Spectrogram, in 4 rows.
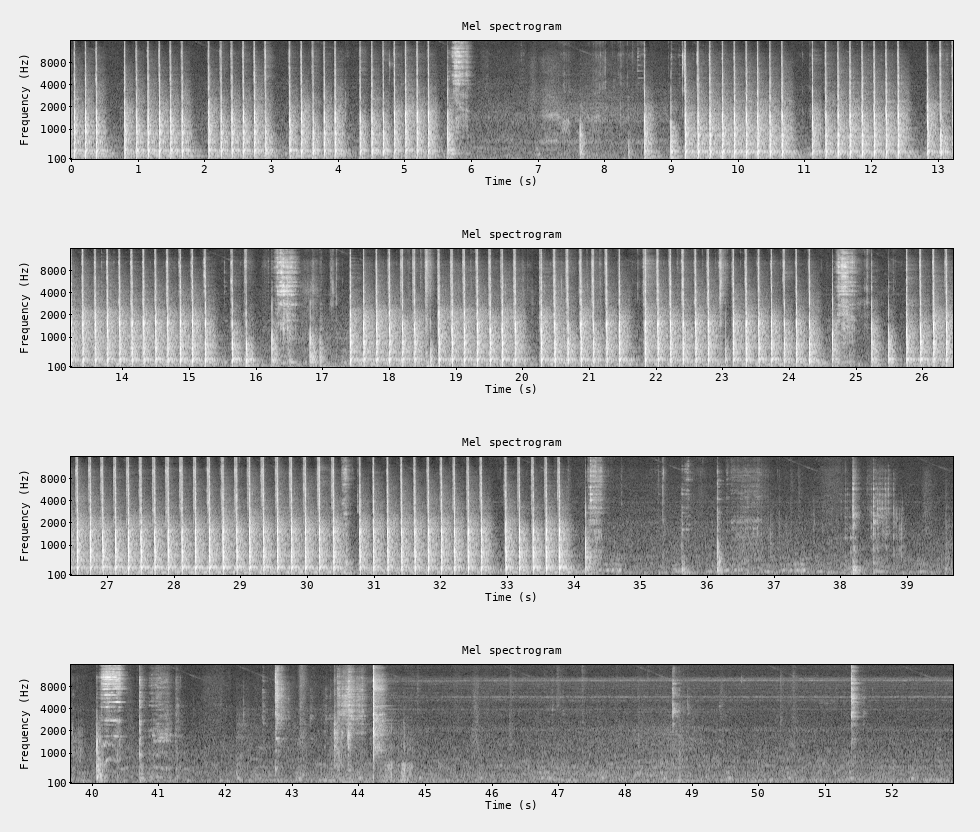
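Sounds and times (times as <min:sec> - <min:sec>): knife chopping vegetables on board: 0:00.0 - 0:06.0, 0:08.6 - 0:34.4.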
